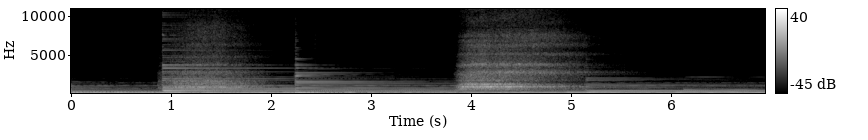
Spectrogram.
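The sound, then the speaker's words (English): A slow, deep breath: a long airy inhale, a pause, then a long exhale out through the mouth, both soft and breathy over a sustained, humming musical drone. “Ready? Deep breath in and out.”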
